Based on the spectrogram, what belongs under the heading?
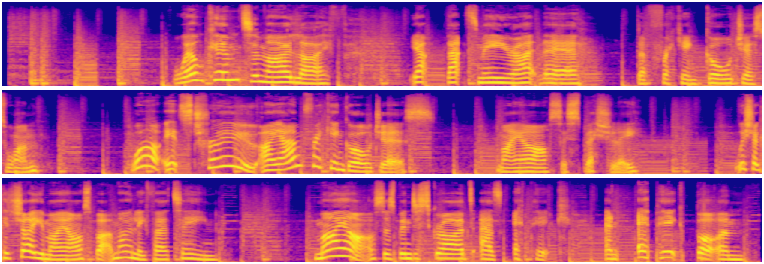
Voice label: Cockney (Spunky)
